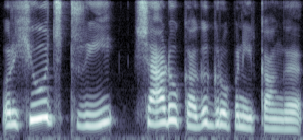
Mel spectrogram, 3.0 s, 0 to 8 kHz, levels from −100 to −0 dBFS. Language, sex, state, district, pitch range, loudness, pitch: Tamil, female, Tamil Nadu, Nilgiris, 200-280 Hz, -14 LUFS, 230 Hz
